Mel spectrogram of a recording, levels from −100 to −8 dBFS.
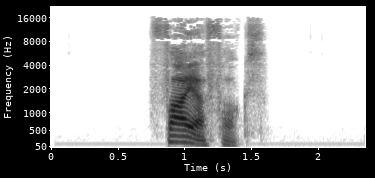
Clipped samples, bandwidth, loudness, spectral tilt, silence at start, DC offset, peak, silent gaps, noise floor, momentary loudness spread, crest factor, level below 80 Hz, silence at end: under 0.1%; 16.5 kHz; -19 LUFS; -3 dB/octave; 0.75 s; under 0.1%; -2 dBFS; none; -82 dBFS; 22 LU; 22 dB; -68 dBFS; 0.8 s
